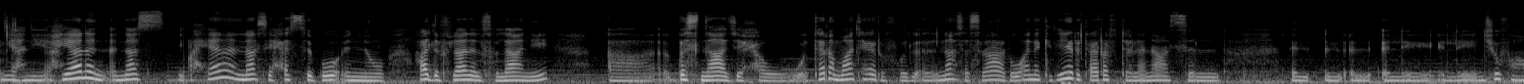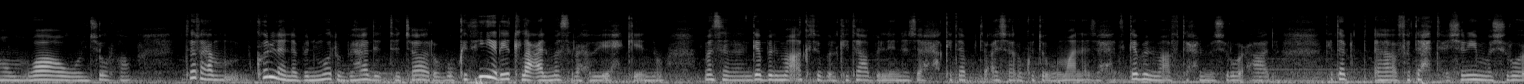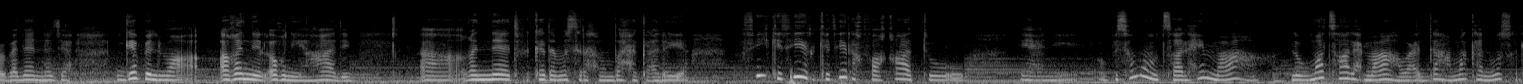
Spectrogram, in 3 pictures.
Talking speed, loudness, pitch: 120 wpm, -27 LUFS, 190 Hz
